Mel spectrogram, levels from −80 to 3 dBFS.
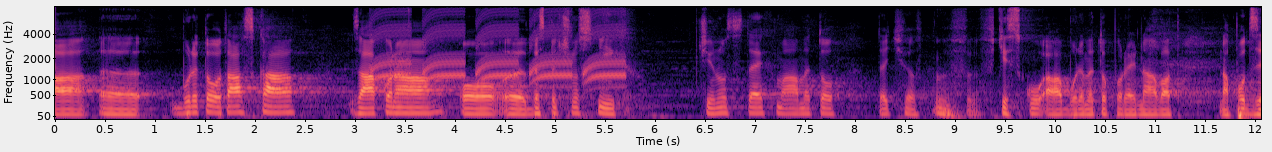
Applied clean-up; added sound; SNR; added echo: none; Alarm; 7 dB; none.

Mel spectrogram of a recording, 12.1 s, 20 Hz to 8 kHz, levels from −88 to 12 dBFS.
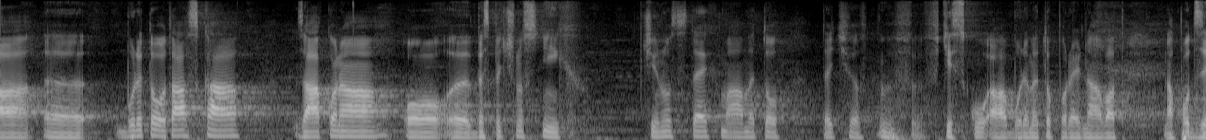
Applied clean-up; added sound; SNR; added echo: none; none; none; none.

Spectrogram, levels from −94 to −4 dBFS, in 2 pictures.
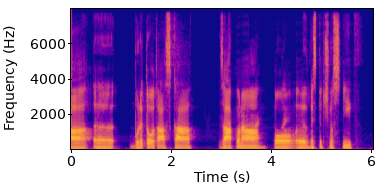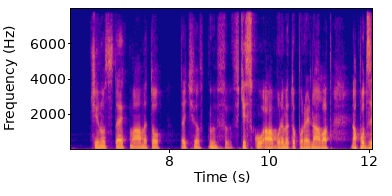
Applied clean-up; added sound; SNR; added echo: neural mask model DeepFilterNet 3.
